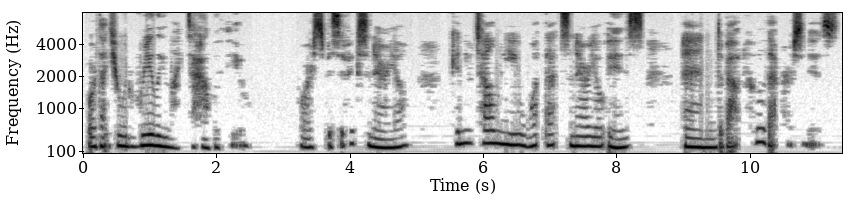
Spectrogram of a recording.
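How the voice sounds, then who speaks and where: A woman in a soft, breathy ASMR ASMR role-play as a patient, reassuring call center agent, speaking in unhurried phrases with murmured acknowledgements. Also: mid-range voice.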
